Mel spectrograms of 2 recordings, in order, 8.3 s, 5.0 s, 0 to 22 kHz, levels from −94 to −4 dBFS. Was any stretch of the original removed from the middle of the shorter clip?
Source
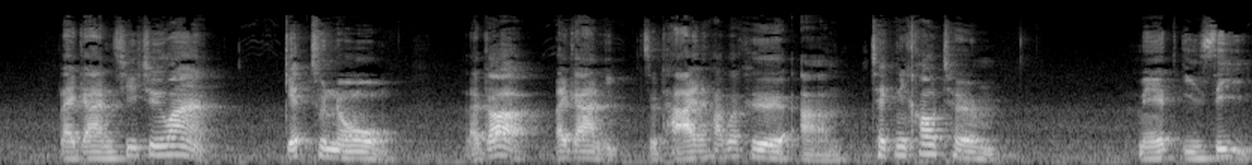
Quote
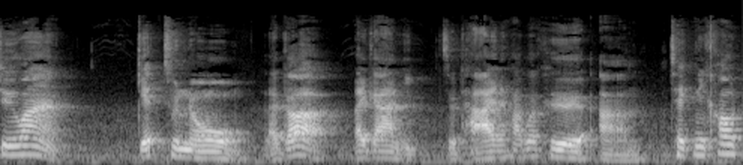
yes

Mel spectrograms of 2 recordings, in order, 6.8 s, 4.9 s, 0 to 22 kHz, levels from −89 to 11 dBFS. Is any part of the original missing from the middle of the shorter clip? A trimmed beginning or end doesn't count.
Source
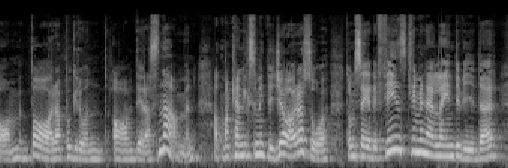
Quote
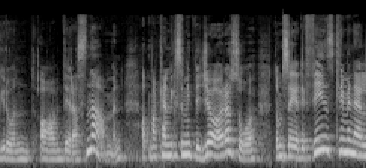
no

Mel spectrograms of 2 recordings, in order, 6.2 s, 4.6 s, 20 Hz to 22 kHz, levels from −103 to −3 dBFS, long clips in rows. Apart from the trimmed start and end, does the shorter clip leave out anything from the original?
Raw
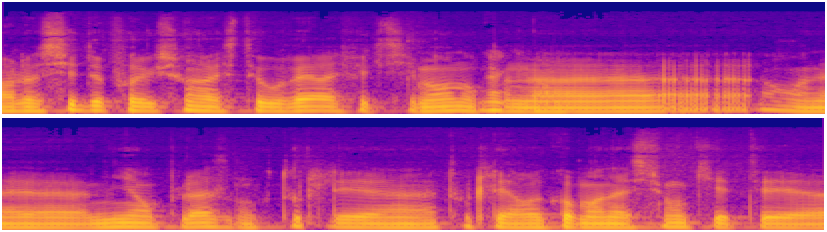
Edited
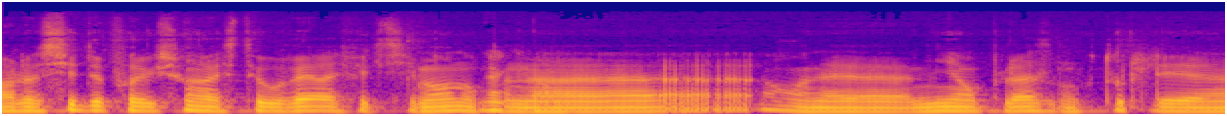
no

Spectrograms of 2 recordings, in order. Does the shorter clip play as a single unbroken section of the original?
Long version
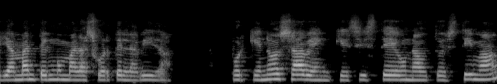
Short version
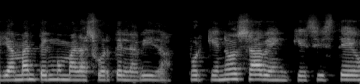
no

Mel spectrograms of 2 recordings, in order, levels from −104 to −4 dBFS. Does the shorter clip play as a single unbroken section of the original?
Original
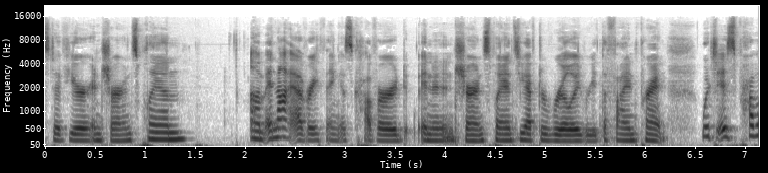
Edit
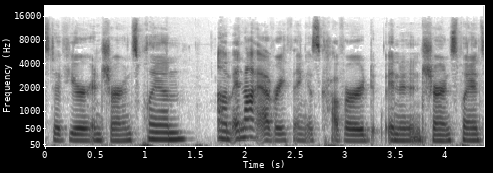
no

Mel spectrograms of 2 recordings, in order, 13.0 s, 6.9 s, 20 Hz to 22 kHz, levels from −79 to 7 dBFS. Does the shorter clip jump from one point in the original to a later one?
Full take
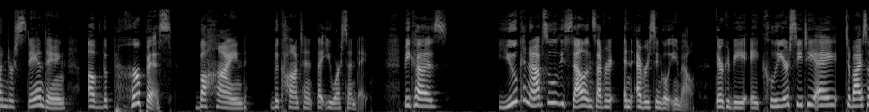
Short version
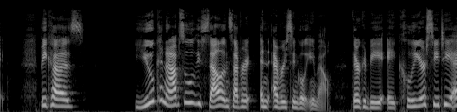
no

